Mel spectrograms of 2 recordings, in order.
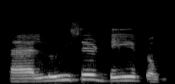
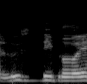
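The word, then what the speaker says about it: Louis de Broglie: ठीक है, लुइस डी ब्रोगली, ठीक है, लुइस डी ब्रोए, ठीक है, भी से ही कह देते हैं। ठीक है, बढ़िया प्रोनाउंसिएशन, अगर जो आप गूगल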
